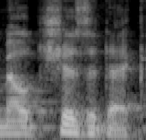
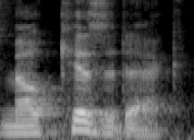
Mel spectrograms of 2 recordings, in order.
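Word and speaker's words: Melchizedek: ever catch you saying melchisedek I hate it when people say melchisedek there is no CH sound in Hebrew it's melkisedek kedc you know anyway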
